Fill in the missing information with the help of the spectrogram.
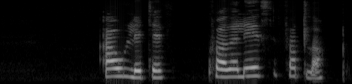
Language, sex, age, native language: Icelandic, female, 10, Icelandic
